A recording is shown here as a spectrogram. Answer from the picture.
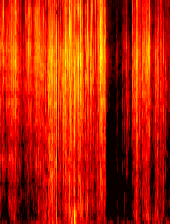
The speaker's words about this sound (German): Die Tüte wird geöffnet und das sind so schöne weiß, ja, man könnte sagen, so wie verschimmelt sieht's aus, ne?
